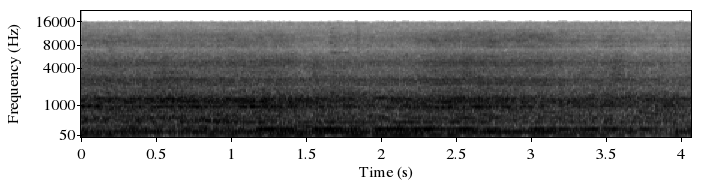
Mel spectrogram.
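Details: Steady low mechanical hum with broadband hiss and a faint tone, like an engine or fan indoors, with no animal calls heard.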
